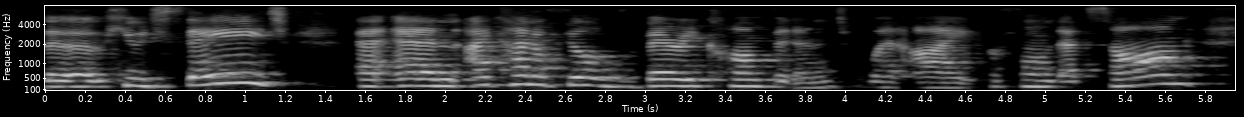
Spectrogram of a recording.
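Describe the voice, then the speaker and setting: Her voice fairly high, a woman speaks with a Croatian accent and ordinary pitch variation. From Croatia, Split. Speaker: singer. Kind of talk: interview. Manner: hesitant, many fillers.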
